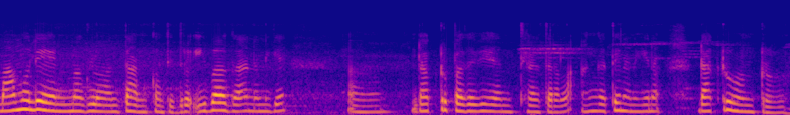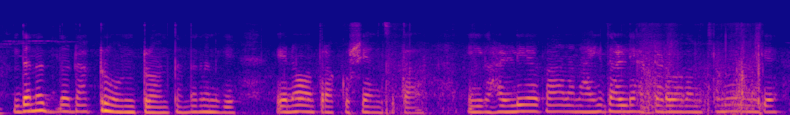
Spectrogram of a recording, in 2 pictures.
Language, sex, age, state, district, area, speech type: Kannada, female, 18-30, Karnataka, Koppal, rural, spontaneous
